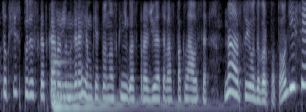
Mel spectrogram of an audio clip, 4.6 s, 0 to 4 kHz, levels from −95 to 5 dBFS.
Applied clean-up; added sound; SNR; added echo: none; Bowed string instrument; 10 dB; none.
